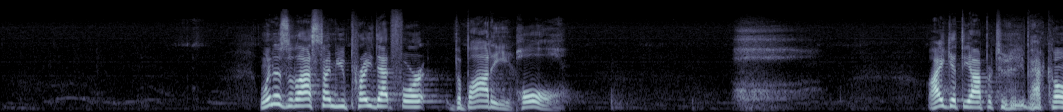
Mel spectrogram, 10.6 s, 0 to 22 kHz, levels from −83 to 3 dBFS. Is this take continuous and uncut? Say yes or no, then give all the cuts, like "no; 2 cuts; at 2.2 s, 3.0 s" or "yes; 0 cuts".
no; 1 cut; at 5.2 s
